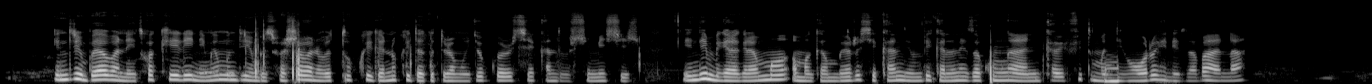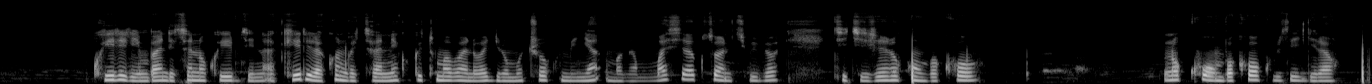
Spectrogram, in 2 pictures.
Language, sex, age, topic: Kinyarwanda, female, 18-24, education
